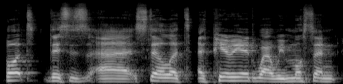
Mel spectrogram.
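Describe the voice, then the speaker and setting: A man hosting his own channel, translating a video message in an informal, off-the-cuff way, with many pauses, ums and restarts. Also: a little high, fairly even intonation. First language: not Japanese.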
